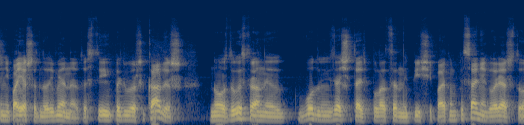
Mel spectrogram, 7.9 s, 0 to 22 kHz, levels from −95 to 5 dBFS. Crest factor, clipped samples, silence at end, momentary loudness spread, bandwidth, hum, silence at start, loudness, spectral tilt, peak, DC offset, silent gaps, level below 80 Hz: 16 dB; under 0.1%; 0 s; 8 LU; 9.8 kHz; none; 0 s; -26 LUFS; -6.5 dB/octave; -10 dBFS; under 0.1%; none; -66 dBFS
